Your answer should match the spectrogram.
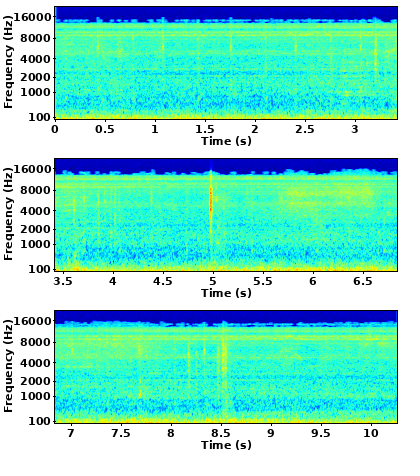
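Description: Steady low rumble of a car's engine and tyres heard from inside the cabin while driving through city streets, with a couple of faint clicks.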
